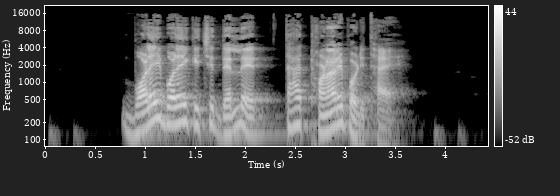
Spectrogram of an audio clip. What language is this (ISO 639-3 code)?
ori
